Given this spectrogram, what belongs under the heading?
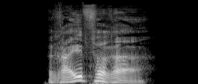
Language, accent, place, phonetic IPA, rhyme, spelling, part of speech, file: German, Germany, Berlin, [ˈʁaɪ̯fəʁɐ], -aɪ̯fəʁɐ, reiferer, adjective, De-reiferer.ogg
- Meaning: inflection of reif: 1. strong/mixed nominative masculine singular comparative degree 2. strong genitive/dative feminine singular comparative degree 3. strong genitive plural comparative degree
